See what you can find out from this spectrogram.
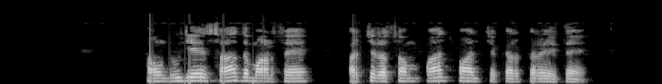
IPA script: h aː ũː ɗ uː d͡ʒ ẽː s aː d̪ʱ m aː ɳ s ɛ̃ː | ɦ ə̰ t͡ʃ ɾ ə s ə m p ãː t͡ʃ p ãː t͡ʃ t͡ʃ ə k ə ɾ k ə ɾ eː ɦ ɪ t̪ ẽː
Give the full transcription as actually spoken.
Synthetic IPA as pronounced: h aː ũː ɗ uː d͡ʒ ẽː s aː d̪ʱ m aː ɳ s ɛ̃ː | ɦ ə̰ t͡ʃ ɾ ə s ə m p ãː t͡ʃ p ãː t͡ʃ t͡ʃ ə k ə ɾ k ə ɾ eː ɦ ɪ t̪ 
